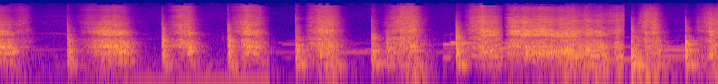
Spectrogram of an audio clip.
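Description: Carbide paint scraper dragged in about ten quick rasping strokes across a painted wooden tabletop, with one longer pull near the end. The old paint is lifting off in chips down to the bare wood, so no paint stripper is needed.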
